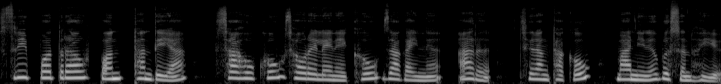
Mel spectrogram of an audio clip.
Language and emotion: Bodo, neutral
